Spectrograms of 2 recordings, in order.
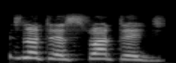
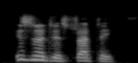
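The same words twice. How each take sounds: First: It's not a strategy, with "not" pressed firmly; firm repeat. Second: It's not a strategy, dropped softer, "not" still leaned on; softer repeat. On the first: Teacher firmly correcting the class's indicator idea. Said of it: "This is not a strategy". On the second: Teacher softly repeating the point to the class. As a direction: let It's not a strategy fall away quietly. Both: Shown as a demonstration.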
